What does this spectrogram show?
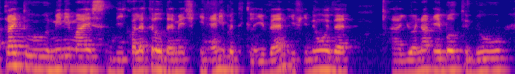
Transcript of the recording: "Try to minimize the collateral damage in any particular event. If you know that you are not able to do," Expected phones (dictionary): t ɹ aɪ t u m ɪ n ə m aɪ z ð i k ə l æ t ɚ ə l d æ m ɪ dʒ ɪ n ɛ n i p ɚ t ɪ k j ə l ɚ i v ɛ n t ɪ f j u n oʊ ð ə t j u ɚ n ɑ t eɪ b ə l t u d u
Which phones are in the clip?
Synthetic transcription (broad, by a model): t ɹ aɪ t u m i n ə m aɪ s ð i k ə l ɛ t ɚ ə l d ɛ m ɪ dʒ ɪ n ɛ n i p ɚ t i k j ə l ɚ i v ɛ n t ɪ f j u n oʊ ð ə t j u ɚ n ɑ t eɪ b ə l t u d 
